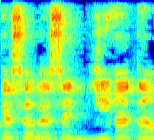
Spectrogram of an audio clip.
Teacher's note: سین کو سختی سے سیٹی والی آواز کے ساتھ پڑھا جائے گا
